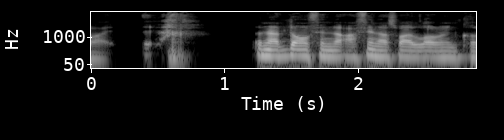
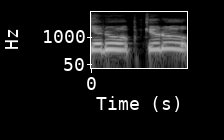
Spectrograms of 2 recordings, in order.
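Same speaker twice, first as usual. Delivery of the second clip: put-on very high, weepy, crying pleading tone; 13 semitones higher than usual. Retelling a show's scene where Ed Gein's brother is struck, imitating Ed Gein crying. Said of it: "Ed Gein's like crying, going".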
